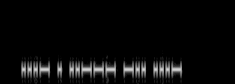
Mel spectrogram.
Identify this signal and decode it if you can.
Morse code, heard as a keyed tone, about 40 wpm, 690 Hz. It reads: VE2DV
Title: DXCC-100 Call Signs - 5 Characters - Repeated 2x - 40wpm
